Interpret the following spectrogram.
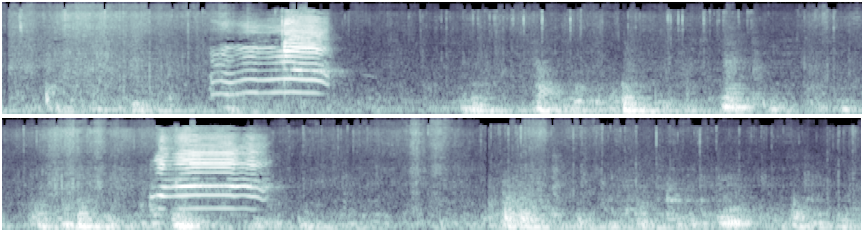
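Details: Day-old baby goat giving two strong quavering bleats, around four seconds apart, each under a second long, over low handling noise and faint background rumble.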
